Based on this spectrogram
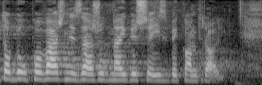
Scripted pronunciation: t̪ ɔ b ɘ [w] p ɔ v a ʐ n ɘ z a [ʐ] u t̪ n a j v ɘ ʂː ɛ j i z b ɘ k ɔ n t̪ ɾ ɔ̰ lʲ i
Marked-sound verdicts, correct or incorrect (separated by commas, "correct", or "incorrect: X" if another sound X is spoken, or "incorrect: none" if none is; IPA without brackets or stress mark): correct, correct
